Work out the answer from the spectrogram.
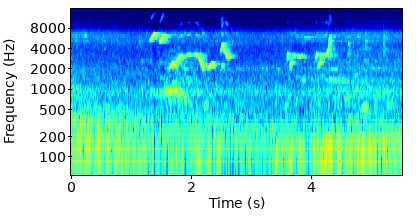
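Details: White-rumped shama, young and learning its song: a burst of whistled notes sweeping up and down, a pause, then a few short upslurred whistles against steady low background noise.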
